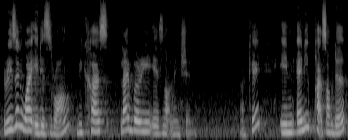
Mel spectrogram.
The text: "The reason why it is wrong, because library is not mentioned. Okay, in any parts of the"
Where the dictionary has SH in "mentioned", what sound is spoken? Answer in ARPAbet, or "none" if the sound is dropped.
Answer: SH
